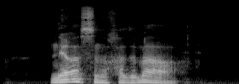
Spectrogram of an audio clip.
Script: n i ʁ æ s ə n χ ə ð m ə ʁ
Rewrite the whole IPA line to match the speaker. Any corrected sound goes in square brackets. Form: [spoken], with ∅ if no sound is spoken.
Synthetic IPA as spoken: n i ʁ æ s ə n χ ə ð m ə ʁ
